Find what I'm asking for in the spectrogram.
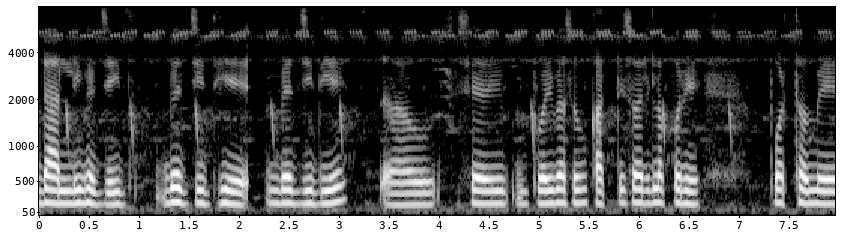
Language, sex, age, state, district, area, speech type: Odia, female, 18-30, Odisha, Balasore, rural, spontaneous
